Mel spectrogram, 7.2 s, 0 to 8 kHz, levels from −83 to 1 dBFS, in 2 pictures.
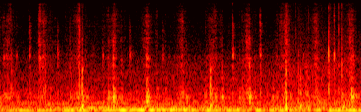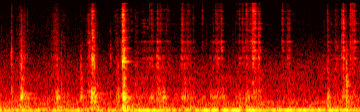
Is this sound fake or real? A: real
